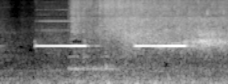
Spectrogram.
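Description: Chopped onion dropped into hot butter in a cast-iron skillet, starting to sizzle about two-thirds of a second in and sizzling steadily after that. A high electronic beep repeats about once a second, each beep half a second long.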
